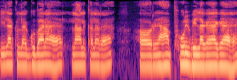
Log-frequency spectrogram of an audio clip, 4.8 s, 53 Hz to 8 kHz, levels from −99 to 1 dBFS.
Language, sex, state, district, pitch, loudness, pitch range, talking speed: Hindi, male, Bihar, West Champaran, 135 Hz, -16 LUFS, 130-140 Hz, 175 wpm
